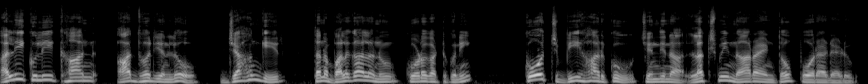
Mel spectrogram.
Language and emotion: Telugu, neutral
